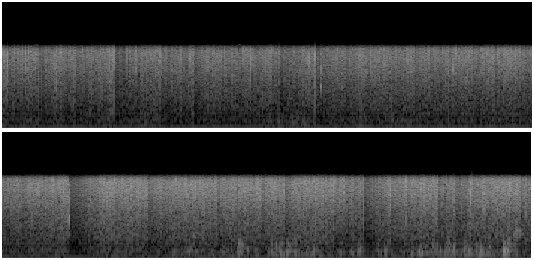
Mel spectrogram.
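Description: A large bonfire roars and crackles.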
